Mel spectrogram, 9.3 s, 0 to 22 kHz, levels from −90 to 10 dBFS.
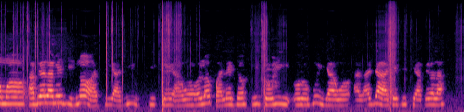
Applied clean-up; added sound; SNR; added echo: none; Crack; 15 dB; none.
